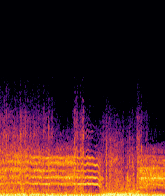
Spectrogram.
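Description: A woman screams on a roller coaster, long high-pitched wails that break off and start again, over a loud, steady rushing rumble from the ride.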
